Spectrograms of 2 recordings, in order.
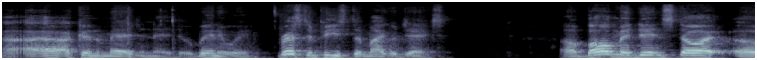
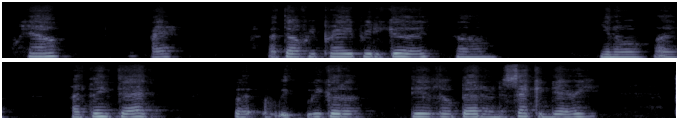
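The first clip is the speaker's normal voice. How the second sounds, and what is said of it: Imitates another person's voice. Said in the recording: “my best Michael Jackson impression”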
